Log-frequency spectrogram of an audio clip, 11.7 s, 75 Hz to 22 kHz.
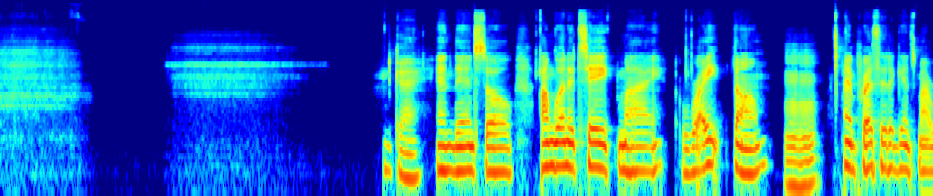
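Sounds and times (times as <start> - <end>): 
deep breathing during a guided breathing exercise: 0.0 - 1.2, 2.0 - 4.2
speech: 4.8 - 11.6.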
